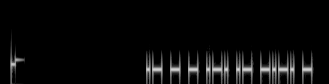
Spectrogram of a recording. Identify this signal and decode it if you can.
Morse code, heard as a keyed tone, about 40 wpm, 700 Hz. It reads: ATTRACT
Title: Top 1501-1750 Words 40wpm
